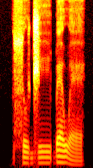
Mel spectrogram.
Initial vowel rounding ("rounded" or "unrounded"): rounded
